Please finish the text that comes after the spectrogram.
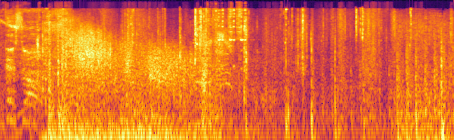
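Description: A grenade detonates in the XDefiant shooter, a loud close boom with a rumbling tail, followed by scattered gunshots and clattering impacts as a voice talks over the action.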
